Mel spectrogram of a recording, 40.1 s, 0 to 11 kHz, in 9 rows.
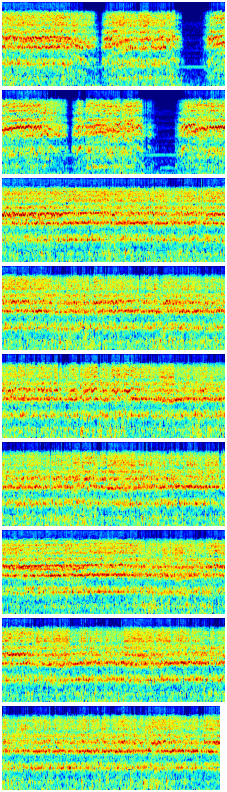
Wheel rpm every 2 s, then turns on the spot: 170, 130, 110, 110, 150, 220, 230, 230, 230, 230, 230, 230, 230, 220, 220, 220, 220, 230, 240, 230.
4-6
